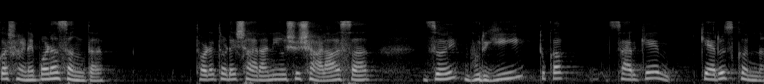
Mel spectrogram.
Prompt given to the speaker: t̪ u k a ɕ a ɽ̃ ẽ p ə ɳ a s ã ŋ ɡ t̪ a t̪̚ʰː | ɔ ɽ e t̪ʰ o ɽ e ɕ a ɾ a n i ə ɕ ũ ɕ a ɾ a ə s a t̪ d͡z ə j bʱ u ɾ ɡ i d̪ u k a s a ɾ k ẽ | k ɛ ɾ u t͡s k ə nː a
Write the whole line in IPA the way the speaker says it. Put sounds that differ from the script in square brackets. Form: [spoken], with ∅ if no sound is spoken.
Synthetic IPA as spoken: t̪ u k a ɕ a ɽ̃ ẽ p ə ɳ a s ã ŋ ɡ t̪ a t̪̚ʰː | [o] ɽ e t̪ʰ o ɽ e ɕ a ɾ a n i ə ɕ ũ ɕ a [ɭ] a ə s a t̪ d͡z ə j bʱ u ɾ ɡ i [t̪] u k a s a ɾ k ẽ | k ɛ ɾ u t͡s k ə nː a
